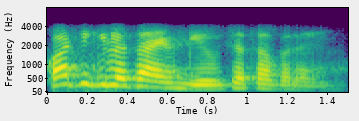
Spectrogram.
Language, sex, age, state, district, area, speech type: Nepali, female, 45-60, West Bengal, Jalpaiguri, rural, conversation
